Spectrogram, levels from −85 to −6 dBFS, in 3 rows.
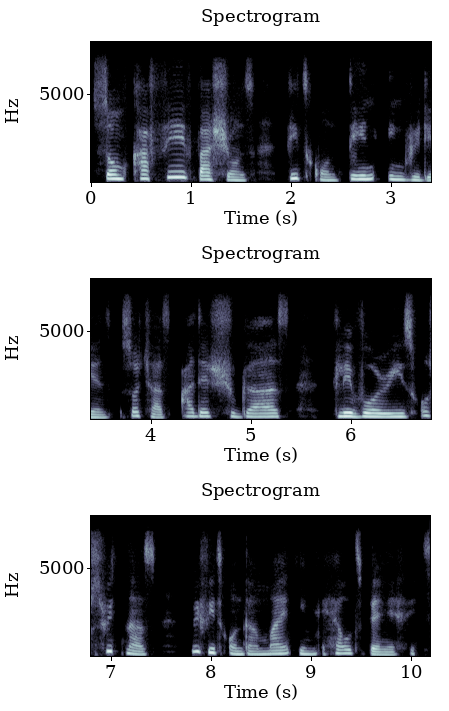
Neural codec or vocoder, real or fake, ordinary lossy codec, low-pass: codec, 16 kHz in and 24 kHz out, 1 kbps, XY-Tokenizer; fake; none; 7.2 kHz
